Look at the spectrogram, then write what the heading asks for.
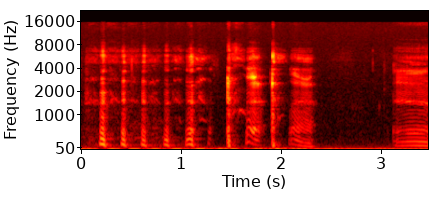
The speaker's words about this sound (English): I can when you keep coughing everywhere. Yeah, it's good, isn't it? Coughing all over the internet.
